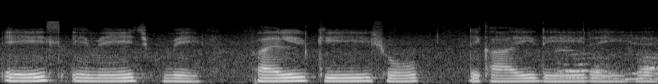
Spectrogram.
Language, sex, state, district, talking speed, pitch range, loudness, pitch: Hindi, male, Rajasthan, Jaipur, 90 wpm, 140-155 Hz, -16 LUFS, 150 Hz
